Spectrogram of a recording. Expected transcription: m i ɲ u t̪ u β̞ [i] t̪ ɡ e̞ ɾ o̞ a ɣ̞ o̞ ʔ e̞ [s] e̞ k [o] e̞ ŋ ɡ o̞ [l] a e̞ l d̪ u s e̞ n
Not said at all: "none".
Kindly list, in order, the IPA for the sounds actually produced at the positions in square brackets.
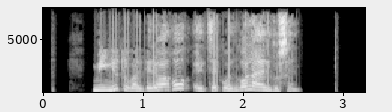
a, t͡s, o, l

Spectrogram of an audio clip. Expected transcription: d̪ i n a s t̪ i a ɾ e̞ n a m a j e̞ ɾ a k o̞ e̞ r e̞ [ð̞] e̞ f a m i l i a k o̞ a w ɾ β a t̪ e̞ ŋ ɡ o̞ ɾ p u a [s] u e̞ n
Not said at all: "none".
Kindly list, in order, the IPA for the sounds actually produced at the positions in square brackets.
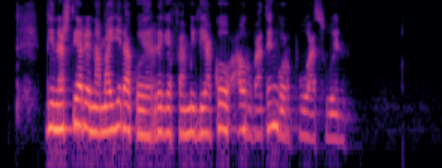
ɣ̞, s

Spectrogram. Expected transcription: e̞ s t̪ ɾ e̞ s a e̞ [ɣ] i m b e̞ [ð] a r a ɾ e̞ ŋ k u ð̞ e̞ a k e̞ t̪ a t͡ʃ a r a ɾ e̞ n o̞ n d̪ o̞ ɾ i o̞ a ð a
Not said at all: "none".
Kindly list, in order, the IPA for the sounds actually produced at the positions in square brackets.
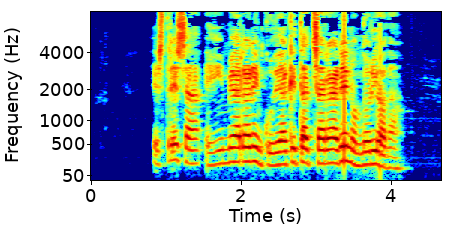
ɣ, none

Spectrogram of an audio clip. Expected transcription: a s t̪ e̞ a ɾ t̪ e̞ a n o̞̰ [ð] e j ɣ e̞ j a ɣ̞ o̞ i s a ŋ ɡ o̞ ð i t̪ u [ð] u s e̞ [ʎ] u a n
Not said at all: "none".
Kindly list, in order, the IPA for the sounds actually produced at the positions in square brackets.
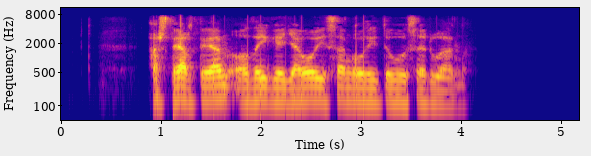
ð, ɣ, ɾ

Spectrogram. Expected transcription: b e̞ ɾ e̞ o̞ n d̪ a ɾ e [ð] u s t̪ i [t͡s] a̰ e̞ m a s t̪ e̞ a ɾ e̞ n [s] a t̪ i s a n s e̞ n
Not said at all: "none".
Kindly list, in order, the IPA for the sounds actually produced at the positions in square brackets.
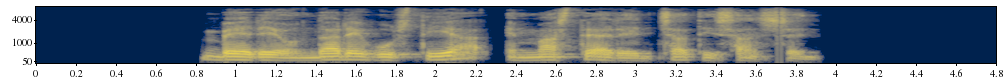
ɣ, none, t͡s

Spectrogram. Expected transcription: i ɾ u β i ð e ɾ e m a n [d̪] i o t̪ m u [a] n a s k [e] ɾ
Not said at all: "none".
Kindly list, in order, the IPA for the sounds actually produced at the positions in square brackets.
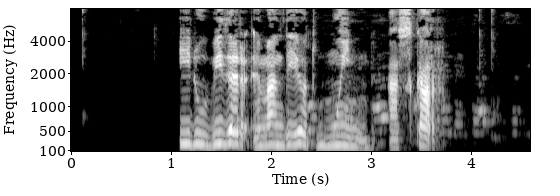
d̪, i, a

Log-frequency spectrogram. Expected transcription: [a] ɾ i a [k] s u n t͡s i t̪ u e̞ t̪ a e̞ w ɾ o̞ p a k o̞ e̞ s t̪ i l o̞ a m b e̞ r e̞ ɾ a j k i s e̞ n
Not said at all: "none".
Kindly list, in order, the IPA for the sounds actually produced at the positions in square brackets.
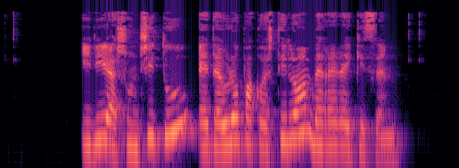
i, none

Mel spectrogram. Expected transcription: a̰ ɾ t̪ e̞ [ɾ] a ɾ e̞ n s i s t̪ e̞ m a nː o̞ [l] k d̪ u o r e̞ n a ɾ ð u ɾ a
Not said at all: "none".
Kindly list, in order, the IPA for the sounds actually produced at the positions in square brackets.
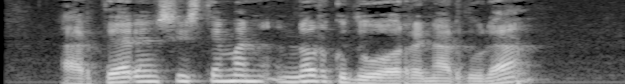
none, ɾ

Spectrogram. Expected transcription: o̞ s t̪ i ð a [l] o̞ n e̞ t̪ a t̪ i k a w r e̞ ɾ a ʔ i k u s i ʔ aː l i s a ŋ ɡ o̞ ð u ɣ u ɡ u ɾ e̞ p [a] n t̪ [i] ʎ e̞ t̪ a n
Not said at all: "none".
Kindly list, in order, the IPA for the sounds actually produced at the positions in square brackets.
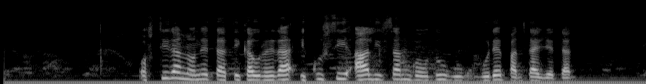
l, a, a

